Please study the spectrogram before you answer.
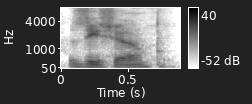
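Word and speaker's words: zsh: Oh my, is it Z-shell? How do you pronounce it? I don't know. – Z-shell.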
